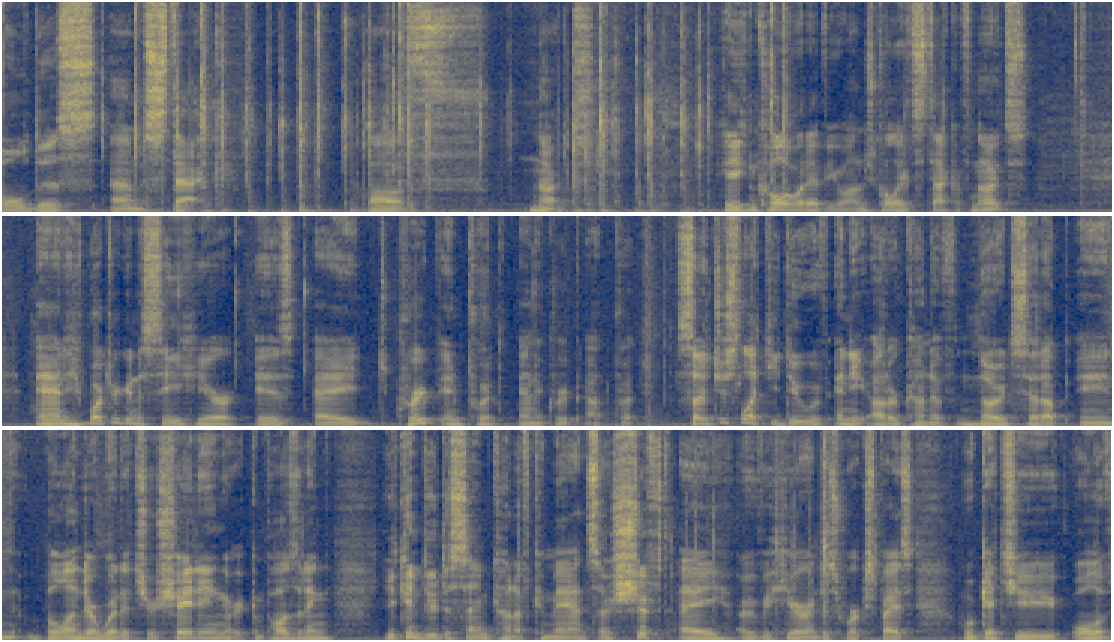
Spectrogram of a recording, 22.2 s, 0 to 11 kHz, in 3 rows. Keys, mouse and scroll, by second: 5.2 Return.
